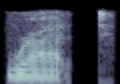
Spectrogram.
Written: rut

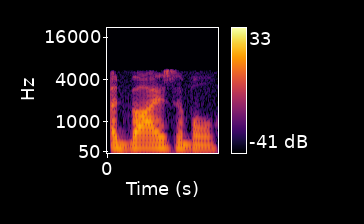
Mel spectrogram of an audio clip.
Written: advisable

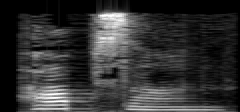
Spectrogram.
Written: hopsan

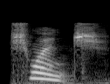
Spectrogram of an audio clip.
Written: shwench

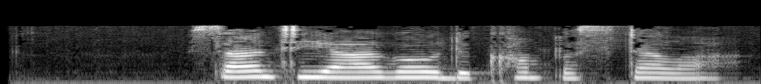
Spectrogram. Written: Santiago de Compostela

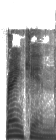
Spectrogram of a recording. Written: rankin

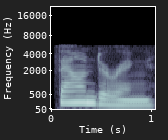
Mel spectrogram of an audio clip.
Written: foundering

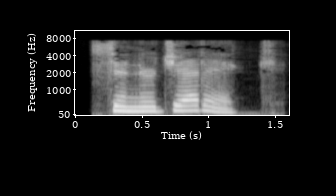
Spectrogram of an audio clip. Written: synergetic

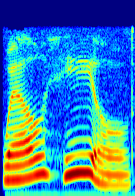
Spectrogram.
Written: well-heeled

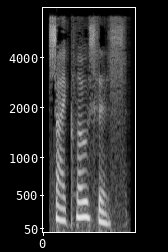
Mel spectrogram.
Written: cyclosis

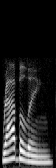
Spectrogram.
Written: rabbling

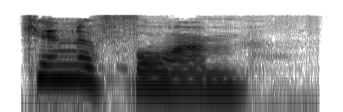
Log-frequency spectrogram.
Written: chinoform

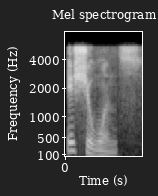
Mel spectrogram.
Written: issuance

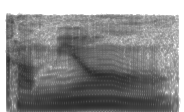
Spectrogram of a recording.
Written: camion

